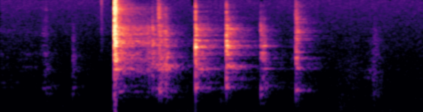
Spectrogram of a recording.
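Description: Handling noise from a caulking gun and tools: one sharp knock about half a second in, then a few lighter, irregular clicks and rattles.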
